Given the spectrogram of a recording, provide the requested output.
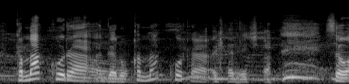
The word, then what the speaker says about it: Kamakura: Pero doon sa ano no yung nag-announce ang pronounciation kamakura ganon kamakura Gan siya So ang una nating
